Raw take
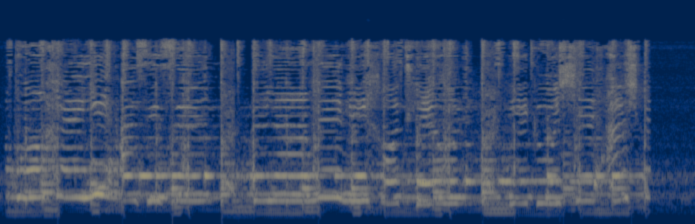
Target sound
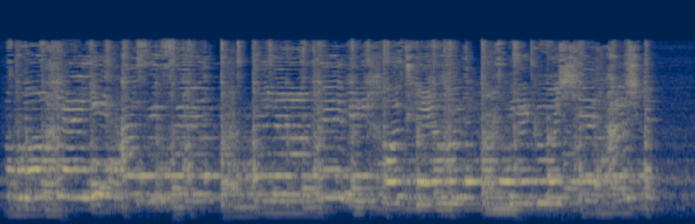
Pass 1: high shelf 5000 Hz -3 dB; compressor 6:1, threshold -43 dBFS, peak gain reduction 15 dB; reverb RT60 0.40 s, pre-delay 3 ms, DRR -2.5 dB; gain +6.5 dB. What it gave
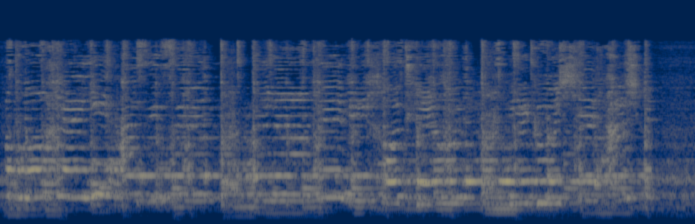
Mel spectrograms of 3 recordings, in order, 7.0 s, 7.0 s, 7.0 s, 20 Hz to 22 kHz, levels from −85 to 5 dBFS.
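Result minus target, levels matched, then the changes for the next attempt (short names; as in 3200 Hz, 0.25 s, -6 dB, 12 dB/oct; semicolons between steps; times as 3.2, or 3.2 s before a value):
compressor: peak gain reduction +9.5 dB
change: compressor 6:1, threshold -31.5 dBFS, peak gain reduction 5.5 dB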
